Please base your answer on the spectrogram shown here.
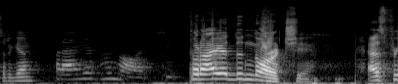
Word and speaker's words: Praia do Norte: How do I pronounce it again? Praia do Norte.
